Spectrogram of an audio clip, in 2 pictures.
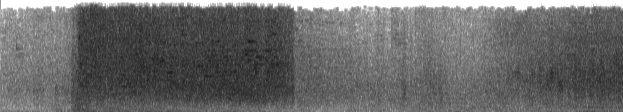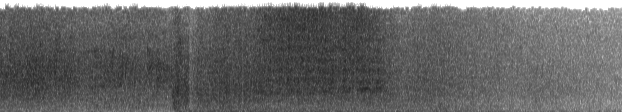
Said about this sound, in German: Und noch dazu wirst du belohnt durch diese Videosequenz der Explosion der Kathedrale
